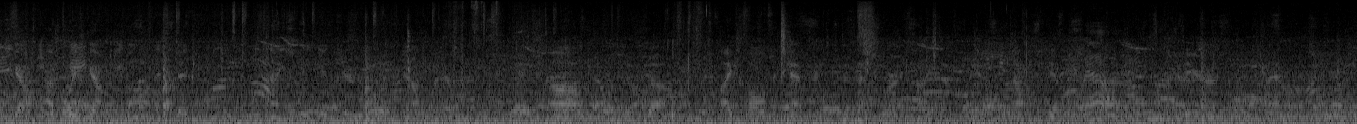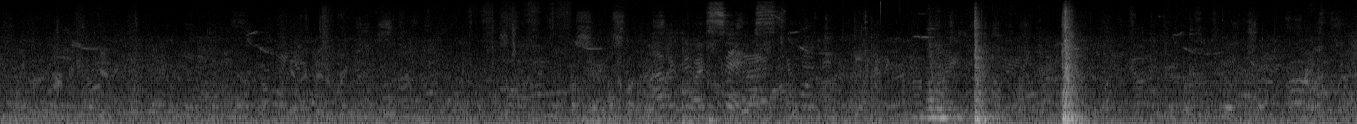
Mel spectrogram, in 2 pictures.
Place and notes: neoscenes: pancake breakfast cleaning up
